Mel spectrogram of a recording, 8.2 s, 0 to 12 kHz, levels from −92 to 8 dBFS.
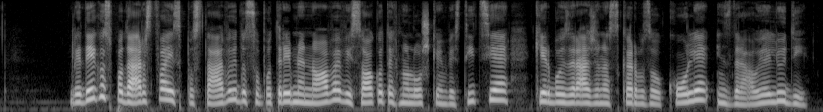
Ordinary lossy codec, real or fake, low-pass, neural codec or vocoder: none; real; none; none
